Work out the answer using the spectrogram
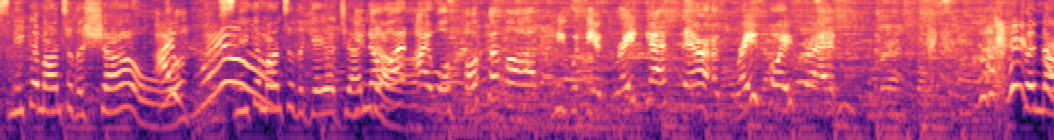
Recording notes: Venture outside of the studio and record an episode LIVE AT AN APPLEBEE'S. Venture outside of the studio and record an episode LIVE AT AN APPLEBEE'S.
